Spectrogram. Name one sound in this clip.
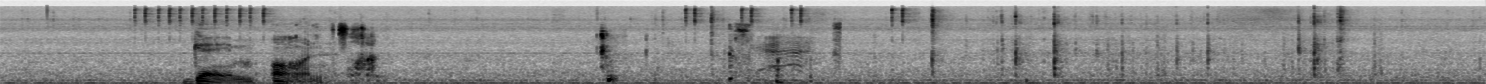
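Short game interface clicks sound.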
